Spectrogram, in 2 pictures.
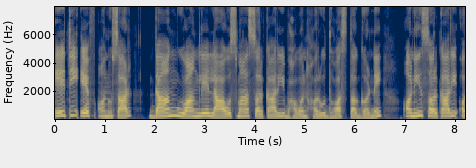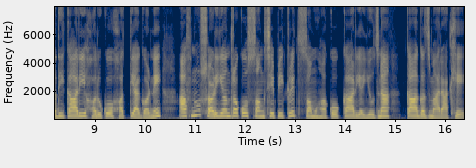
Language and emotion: Nepali, neutral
